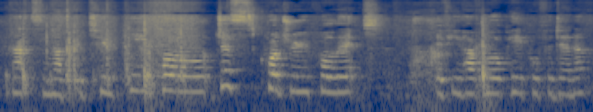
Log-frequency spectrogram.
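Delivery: usual speaking voice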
